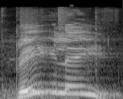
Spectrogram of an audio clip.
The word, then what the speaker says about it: Beoley: B-E-O-L-E-Y. – Bioli. – No, it's not Bioli, it's pronounced Bealey.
